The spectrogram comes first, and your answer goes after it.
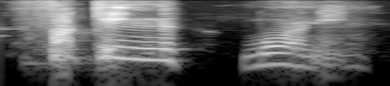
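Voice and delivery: slow, loud, menacing warning; loud threat. Acted. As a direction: spit out the last warning.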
